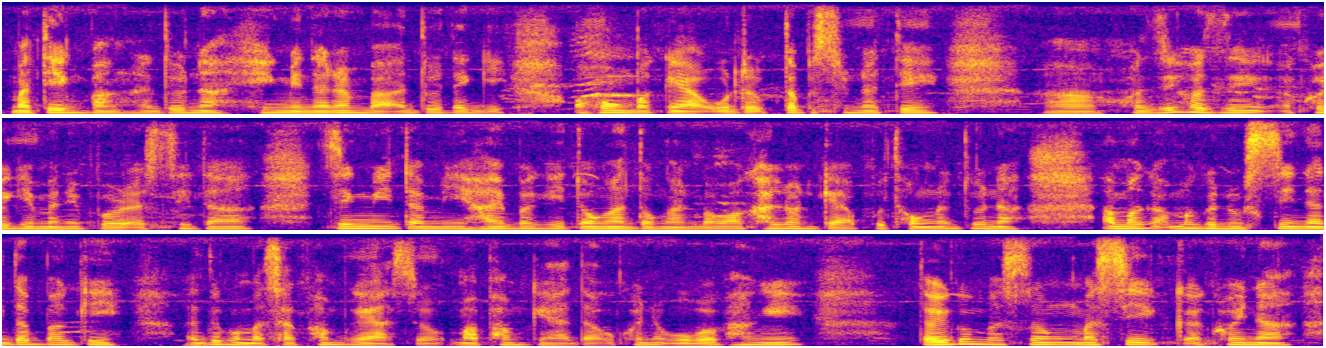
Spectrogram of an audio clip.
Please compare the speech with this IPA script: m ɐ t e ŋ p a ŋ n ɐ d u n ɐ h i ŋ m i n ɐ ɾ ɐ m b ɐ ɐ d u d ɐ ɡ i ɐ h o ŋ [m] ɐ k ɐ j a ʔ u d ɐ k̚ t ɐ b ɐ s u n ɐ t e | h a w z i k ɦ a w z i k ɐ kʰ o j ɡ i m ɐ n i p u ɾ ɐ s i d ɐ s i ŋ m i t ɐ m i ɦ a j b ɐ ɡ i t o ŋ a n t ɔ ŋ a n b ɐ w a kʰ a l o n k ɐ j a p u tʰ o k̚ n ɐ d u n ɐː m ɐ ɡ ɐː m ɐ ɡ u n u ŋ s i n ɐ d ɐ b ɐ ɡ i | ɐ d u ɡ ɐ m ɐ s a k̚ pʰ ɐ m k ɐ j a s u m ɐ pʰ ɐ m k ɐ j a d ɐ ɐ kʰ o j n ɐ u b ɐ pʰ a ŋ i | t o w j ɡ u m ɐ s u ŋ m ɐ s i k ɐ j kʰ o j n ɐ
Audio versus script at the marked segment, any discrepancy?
yes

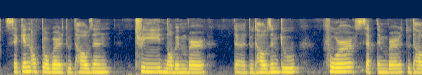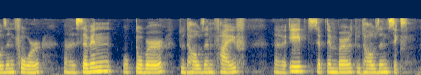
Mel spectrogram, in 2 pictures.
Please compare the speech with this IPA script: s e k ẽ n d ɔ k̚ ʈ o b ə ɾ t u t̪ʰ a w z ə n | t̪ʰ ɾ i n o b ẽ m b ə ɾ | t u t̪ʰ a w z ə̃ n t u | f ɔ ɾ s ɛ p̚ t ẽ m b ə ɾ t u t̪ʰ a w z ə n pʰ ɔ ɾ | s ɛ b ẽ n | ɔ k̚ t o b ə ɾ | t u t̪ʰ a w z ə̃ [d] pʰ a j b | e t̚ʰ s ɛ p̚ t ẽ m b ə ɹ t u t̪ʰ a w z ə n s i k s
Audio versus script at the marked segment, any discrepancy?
yes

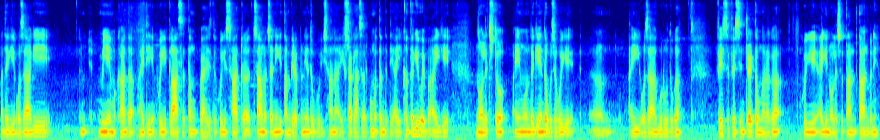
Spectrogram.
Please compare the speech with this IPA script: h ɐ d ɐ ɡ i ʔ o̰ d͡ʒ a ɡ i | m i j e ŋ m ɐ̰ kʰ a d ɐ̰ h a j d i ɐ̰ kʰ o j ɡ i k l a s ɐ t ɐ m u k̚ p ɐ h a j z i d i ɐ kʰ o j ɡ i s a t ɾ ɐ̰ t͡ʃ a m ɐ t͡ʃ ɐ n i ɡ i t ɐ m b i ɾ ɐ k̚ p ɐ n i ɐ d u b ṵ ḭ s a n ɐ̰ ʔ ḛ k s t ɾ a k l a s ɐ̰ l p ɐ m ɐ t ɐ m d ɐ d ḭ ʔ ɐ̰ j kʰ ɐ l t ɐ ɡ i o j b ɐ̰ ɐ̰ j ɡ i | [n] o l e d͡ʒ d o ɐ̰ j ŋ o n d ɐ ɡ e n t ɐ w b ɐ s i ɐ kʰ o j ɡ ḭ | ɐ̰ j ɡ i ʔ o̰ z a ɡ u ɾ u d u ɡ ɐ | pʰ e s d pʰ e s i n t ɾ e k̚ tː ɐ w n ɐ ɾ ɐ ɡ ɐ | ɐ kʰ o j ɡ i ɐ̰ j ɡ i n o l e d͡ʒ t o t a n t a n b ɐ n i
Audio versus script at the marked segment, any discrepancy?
no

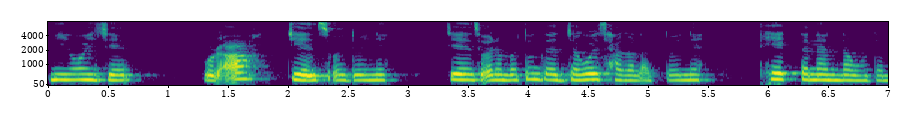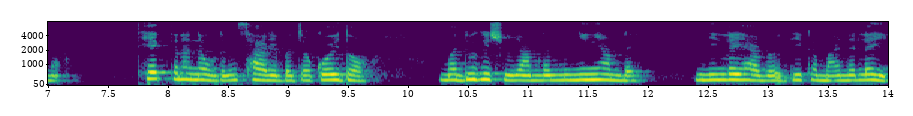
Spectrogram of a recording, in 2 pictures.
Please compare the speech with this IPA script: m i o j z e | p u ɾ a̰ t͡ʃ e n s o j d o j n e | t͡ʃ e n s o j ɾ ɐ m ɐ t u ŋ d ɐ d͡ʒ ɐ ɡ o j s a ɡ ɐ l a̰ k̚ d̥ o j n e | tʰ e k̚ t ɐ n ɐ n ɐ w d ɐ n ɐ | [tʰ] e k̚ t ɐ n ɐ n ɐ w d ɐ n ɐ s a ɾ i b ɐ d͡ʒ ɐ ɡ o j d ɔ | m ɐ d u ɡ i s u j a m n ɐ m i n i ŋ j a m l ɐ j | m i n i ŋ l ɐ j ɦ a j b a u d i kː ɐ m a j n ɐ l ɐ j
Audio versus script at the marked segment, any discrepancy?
no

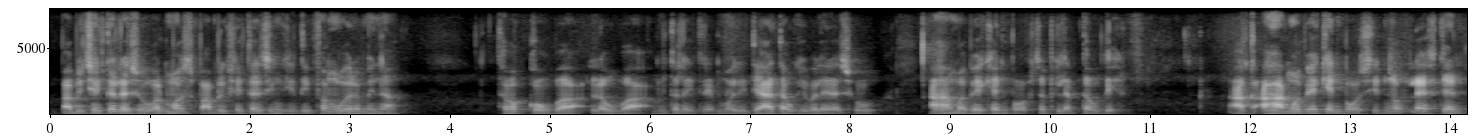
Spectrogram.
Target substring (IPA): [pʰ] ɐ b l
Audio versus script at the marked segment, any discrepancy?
yes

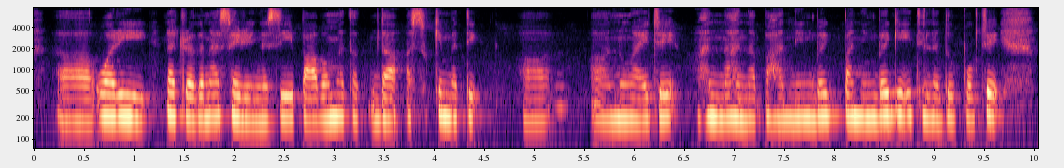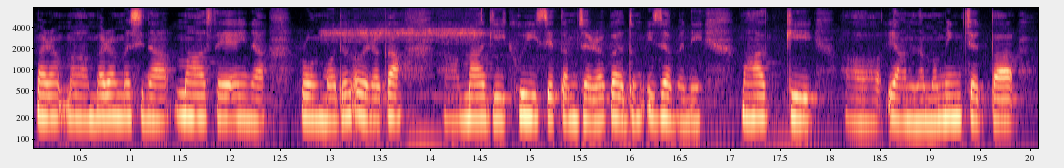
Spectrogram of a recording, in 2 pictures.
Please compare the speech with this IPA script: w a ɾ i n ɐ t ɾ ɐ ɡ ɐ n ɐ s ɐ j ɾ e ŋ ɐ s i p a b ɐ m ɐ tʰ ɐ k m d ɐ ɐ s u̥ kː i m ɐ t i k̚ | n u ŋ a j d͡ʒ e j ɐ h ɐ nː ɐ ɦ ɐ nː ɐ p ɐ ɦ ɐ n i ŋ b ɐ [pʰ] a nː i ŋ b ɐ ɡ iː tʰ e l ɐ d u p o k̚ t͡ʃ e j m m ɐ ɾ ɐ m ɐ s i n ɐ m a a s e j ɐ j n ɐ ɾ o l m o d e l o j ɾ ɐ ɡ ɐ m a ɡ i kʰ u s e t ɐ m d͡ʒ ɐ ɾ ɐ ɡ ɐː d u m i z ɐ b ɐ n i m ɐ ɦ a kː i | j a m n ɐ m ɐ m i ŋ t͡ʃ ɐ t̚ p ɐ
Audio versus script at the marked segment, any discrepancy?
yes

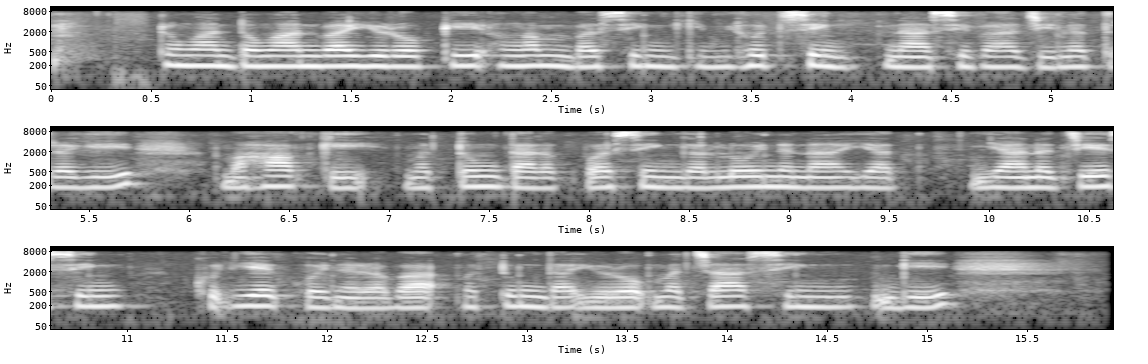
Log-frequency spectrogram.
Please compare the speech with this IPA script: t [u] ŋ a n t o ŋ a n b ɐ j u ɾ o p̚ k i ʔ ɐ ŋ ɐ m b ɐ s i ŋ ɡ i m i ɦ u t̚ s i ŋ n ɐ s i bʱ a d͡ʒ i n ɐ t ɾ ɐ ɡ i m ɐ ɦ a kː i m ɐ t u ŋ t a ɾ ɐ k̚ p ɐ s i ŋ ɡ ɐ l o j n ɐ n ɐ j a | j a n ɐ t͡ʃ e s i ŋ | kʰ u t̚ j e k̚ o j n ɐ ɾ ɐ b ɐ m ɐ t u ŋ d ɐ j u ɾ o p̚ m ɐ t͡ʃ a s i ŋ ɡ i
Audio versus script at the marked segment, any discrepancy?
yes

